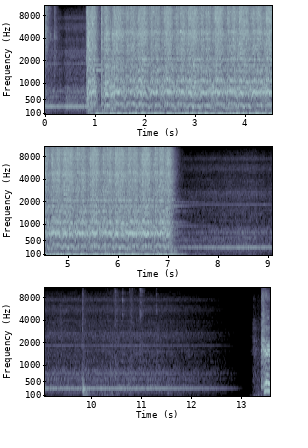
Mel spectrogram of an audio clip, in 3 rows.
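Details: Mystery small-block Chevy 350 for a 1959 El Camino, after reinstalling distributor, wires and coil: about six seconds of fast even starter cranking, about four beats a second, sounds close to starting but never fires.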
